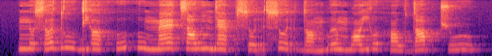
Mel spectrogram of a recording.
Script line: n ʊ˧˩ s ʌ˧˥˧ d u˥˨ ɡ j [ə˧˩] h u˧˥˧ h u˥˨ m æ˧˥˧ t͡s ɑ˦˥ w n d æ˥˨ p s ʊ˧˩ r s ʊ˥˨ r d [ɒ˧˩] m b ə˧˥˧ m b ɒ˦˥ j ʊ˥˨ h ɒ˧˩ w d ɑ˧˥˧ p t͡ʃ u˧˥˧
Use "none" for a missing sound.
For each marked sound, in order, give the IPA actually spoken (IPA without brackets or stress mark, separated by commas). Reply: ʌ˧˩, ɒ˧˩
